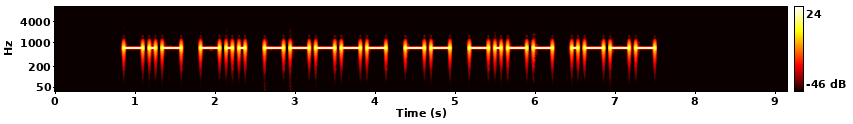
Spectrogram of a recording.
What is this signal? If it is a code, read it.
Morse code, heard as a keyed tone, about 16 wpm, 700 Hz. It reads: KD0MYJ
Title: USA Call Signs - 6 Characters - Repeated 2x - 15wpm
